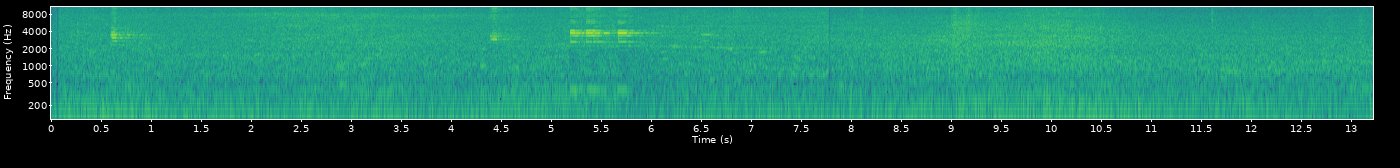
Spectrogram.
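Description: Traffic rumbles steadily along a city street.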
